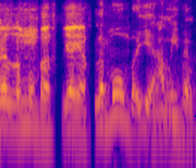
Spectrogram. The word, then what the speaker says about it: Lumumba: You said it, Lumumba.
